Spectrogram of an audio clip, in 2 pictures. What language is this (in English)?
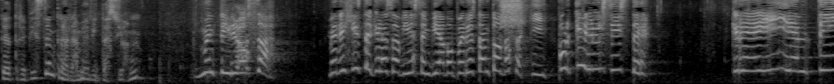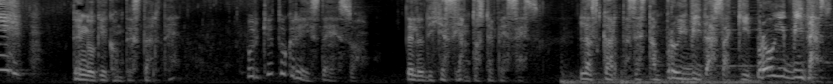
Spanish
